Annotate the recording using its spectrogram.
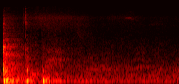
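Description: A wood-stocked FX Yumaja PCP air rifle being set down on a glass bathroom scale: a sudden knock, then two or three lighter knocks within the first half-second as it settles.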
